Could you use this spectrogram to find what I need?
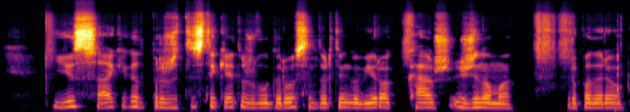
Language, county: Lithuanian, Telšiai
